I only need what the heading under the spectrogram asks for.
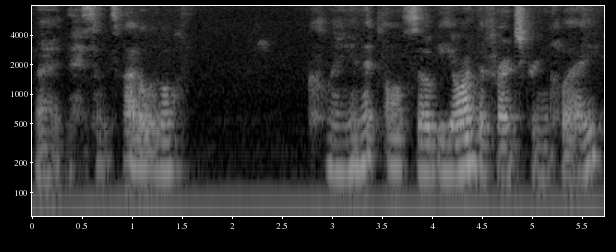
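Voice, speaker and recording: A woman giving a casual, chatty craft demonstration, unhurried and sometimes half talking to herself as she works. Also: sits low, fairly even intonation, gravelly, mellow. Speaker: soap maker demonstrating her craft. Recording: echoey room.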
